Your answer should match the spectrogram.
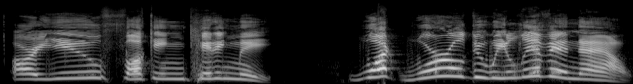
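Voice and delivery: slow, drawn-out, incredulous outburst; outraged. Real, not acted. Host reacting to the news story, outraged.

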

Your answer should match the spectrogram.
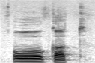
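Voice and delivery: flehend und laut gen Himmel gerufen; lauter Hilferuf zu Gott. Acted. Prinz fleht zum Himmel. (der Prinz ruft Gott laut um Hilfe an)

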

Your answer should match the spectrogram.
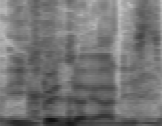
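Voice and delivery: playful mock. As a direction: say it back as a tease. Repeats own phrase playfully.

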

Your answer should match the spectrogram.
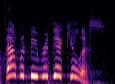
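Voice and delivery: very high, squeaky protest; incredulous squeak. Real, not acted. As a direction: squeak it out at the absurdity. Scoffing at one-style preaching rule.

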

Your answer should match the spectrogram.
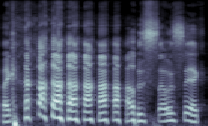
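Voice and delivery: laughing, high and slow. Real, not acted. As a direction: gush through laughter. Laughing while raving about fight.

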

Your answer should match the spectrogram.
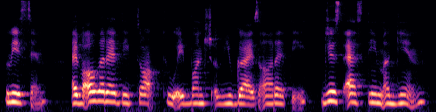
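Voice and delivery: waitress with a put-on Russian accent; Russian-accented English. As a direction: fake a Russian accent for tips. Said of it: "what happened to your accent?".

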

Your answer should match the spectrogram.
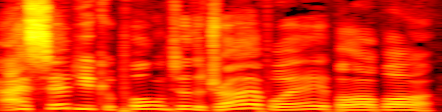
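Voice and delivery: high falsetto repeating herself; insistent woman. Retold or imitated. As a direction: push him again in a high voice. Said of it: "She's like".

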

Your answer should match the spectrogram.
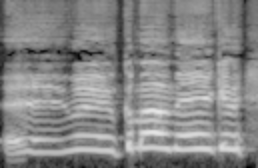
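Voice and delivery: high-pitched mock moocher voice; begging relative. Host mimicking cousins wanting the player's money, begging relative. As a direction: wheedle in a silly, very high voice.

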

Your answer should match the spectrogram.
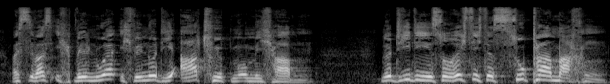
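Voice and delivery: preacher voicing an imagined snobbish God rejecting a doubter, loud scorn; mock dismissive God. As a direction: sneer at the weak believer. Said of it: "Gott wird nicht sagen so".

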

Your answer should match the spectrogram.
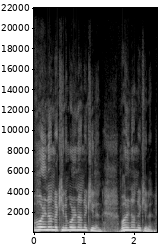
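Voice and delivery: high-pitched mimicry of urgent locals; frantic onlookers. Locals asking the seated rider about another victim, high frantic imitation.

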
